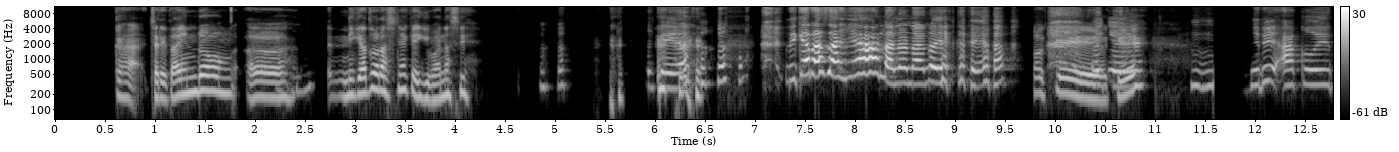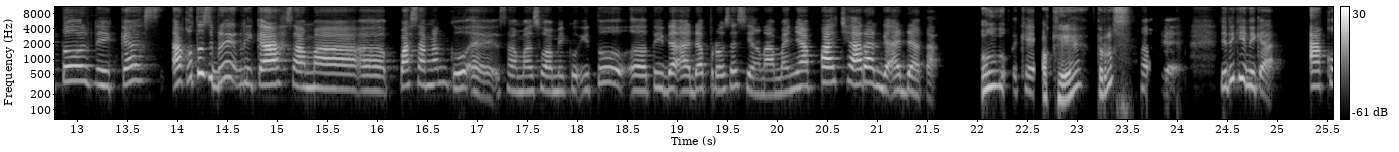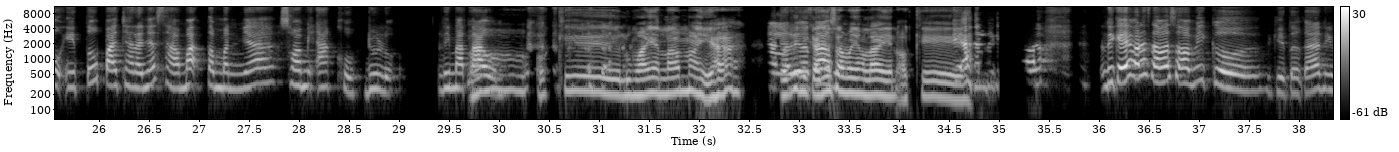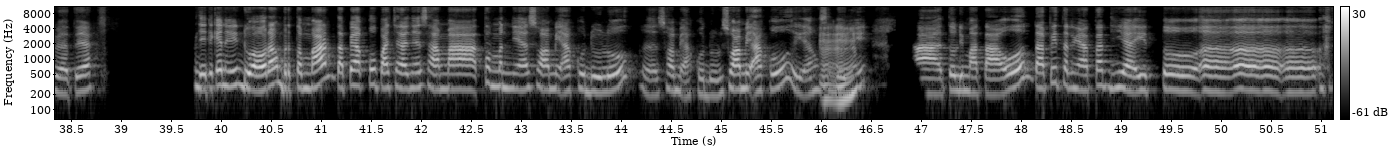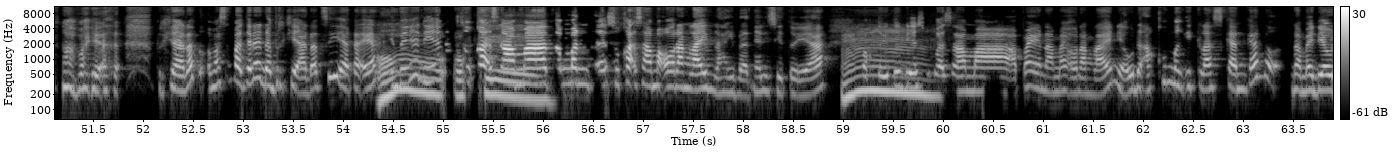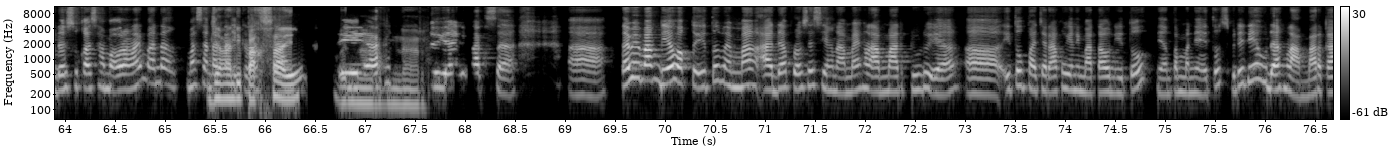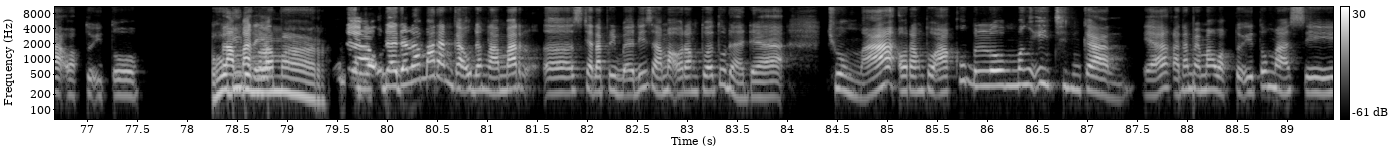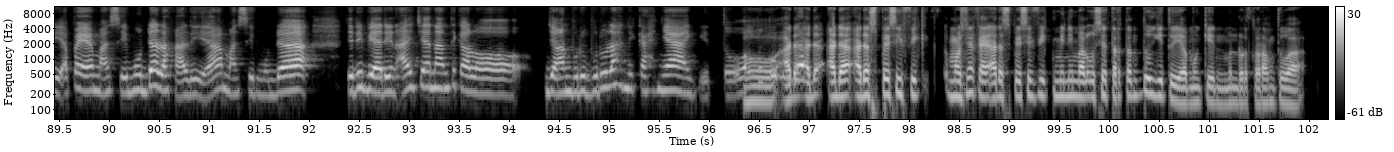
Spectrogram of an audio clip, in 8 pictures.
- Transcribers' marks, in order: other background noise; chuckle; laughing while speaking: "Oke, yah, nikah rasanya nano-nano ya, Kak, ya?"; laugh; stressed: "pacaran"; laugh; laughing while speaking: "ya?"; laughing while speaking: "Iya, nikah"; laughing while speaking: "apa ya"; drawn out: "oke"; drawn out: "Mmm"
- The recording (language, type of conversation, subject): Indonesian, podcast, Bagaimana pengalaman kamu setelah menikah?
- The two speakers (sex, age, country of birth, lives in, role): female, 30-34, Indonesia, Indonesia, guest; male, 35-39, Indonesia, Indonesia, host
